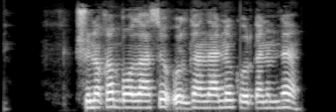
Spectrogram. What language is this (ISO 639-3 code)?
uzb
